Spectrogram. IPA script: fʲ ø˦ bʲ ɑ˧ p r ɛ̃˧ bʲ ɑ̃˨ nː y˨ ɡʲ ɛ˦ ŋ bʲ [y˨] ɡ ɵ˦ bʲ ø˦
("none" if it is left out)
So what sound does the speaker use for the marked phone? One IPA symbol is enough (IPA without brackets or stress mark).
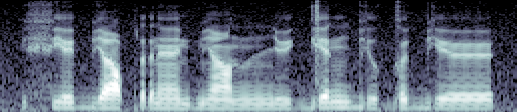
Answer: u˨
